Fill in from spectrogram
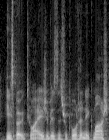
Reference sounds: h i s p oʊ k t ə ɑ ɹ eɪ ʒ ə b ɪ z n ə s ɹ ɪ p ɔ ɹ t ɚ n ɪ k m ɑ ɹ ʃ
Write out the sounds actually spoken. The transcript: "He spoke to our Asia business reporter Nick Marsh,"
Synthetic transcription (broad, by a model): h i s p oʊ k t ə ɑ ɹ eɪ ʒ ə b ɪ z n ə s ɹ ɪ p ɔ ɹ t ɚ n ɪ k m ɑ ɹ ʃ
